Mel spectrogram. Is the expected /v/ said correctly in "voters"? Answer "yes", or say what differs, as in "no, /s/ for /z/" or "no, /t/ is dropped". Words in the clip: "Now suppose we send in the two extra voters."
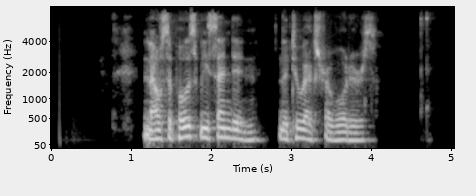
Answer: no, /w/ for /v/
